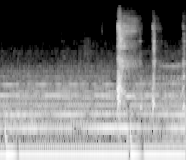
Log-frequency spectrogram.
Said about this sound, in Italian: Tossisce tossisce ancora. La sua gola deve essere tutta tagliata da tutte quelle lamette di rasoio che l'hai convinta a ingoiare.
